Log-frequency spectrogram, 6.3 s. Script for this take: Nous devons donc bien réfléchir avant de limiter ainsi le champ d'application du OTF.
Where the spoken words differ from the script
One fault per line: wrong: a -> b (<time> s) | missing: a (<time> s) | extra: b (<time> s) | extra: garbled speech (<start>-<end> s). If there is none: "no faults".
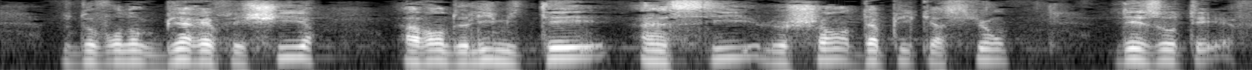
wrong: du -> des (5.6 s)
